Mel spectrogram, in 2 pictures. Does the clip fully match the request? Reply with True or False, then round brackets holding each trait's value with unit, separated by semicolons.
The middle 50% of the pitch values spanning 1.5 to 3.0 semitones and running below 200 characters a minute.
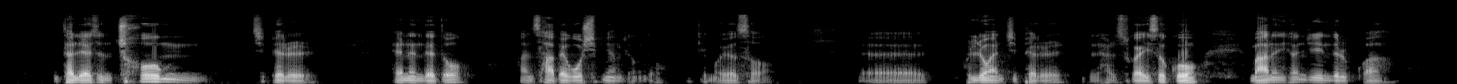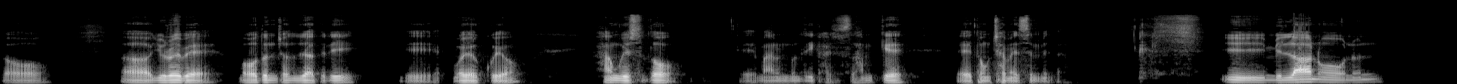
True (2.5 semitones; 175 characters per minute)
